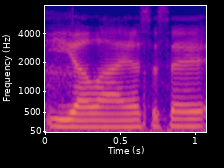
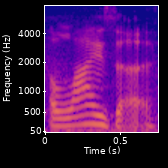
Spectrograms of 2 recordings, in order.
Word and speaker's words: Elissa: because my name's spelled like a little weird with the Elissa. And so people be like, Eliza. It's like, No. where? Yeah. Where is the Z?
